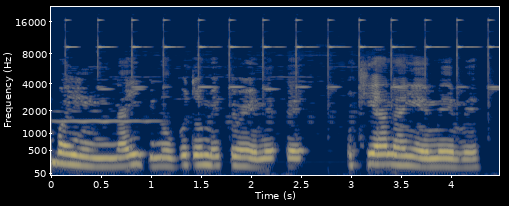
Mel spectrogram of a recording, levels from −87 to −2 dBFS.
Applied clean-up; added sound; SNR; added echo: classical method Wiener filter.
